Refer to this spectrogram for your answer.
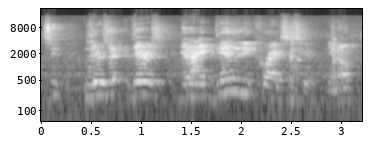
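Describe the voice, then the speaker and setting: A youth pastor in his thirties talks with a stuffed-up nose in a high voice, chatting and quizzing his listeners. The voice comes from a distant camera in an echoey room, with a steady hiss underneath. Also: moderate pace. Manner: conversational, asks the audience questions, gestures widely. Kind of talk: casual youth sermon. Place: small meeting room with a youth group. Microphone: far camera, no mic.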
